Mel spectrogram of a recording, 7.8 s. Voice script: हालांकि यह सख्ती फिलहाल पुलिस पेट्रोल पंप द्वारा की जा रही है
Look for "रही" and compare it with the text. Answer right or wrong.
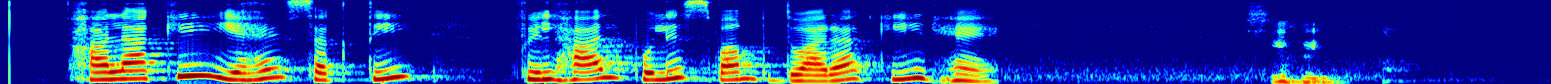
wrong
